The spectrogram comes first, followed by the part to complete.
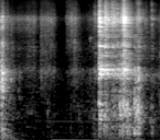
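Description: Kitchenware clattering in two bursts: a short one at the start and a longer, louder one a little over a second in.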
